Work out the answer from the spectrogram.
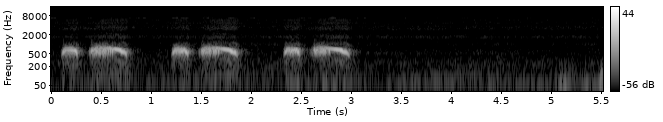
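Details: Spotted dove used as a trapping decoy, giving its clear 'đồng son' call, 16 August 2024. Three quick short-then-long coo pairs in the first three seconds, then near silence with a faint low thump at the end.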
